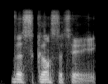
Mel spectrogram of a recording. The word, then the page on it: viscosity: British English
